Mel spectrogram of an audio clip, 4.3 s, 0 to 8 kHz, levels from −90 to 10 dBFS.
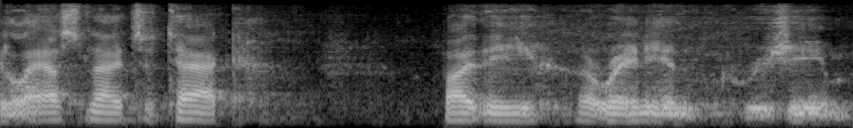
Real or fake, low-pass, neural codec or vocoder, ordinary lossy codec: fake; 7.2 kHz; vocoder, 22.05 kHz, 80 mel bands, HiFi-GAN; AAC, 48 kbps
